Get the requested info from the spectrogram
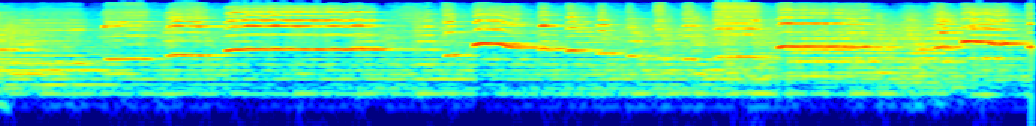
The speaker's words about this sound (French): Eh ben c'est pas un sifflet, c'est une flûte nasale.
